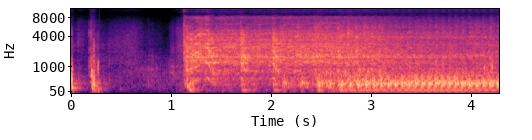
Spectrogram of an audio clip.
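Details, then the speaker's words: Engine on a 450 fitted with a new CVTECH clutch, fuel light on and tank nearly empty: it catches, then stumbles in an uneven pulse of three or four beats a second; sputtering the owner suspects is from running out of gas. "I'm out of gas. So my gas light came on. That might have been why it kind of blip, blip, blip, blip, blip."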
